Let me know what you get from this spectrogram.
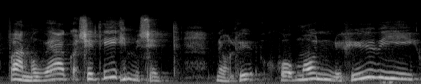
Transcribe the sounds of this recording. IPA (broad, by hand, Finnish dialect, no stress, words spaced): ʋɑnhuːʋeɑˑekɑset ihmiset ne ol hy monʲ hyʋiˑ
